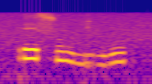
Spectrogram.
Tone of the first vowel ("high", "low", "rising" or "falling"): high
